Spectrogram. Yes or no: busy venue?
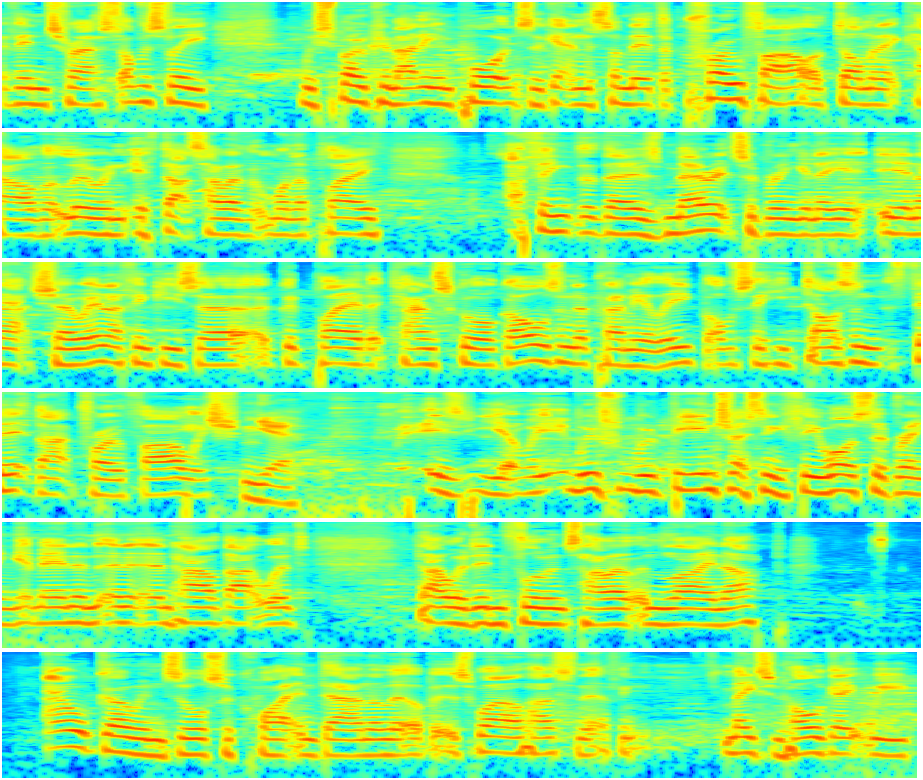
yes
